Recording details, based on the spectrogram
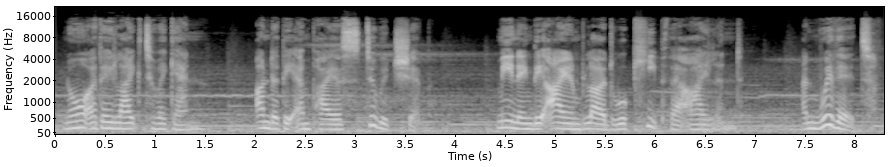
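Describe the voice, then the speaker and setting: A woman playing a composed, learned lore-keeper in a video game, explaining history in a measured, articulate way. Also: lowish voice, lightly acted. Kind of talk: scripted video game exposition.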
